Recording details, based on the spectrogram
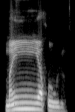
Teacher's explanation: نون کا یا میں ادغام غنہ کے ساتھ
